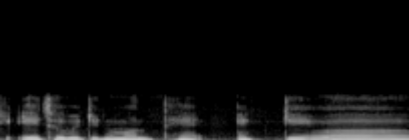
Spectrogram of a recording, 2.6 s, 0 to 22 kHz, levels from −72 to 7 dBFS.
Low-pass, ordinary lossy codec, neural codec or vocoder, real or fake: 7.2 kHz; none; codec, 16 kHz, 16 kbps, FunCodec, trained on LibriTTS, 50 frames a second; fake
